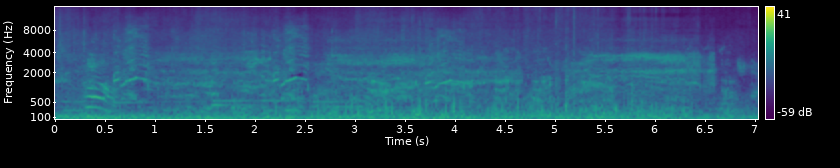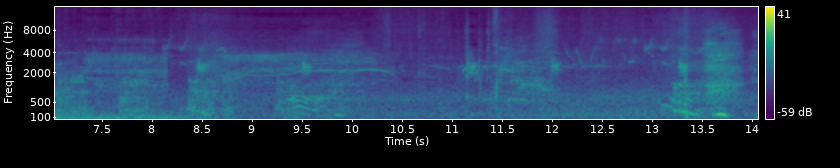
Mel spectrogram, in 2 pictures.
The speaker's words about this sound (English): What was that? Wild boar.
